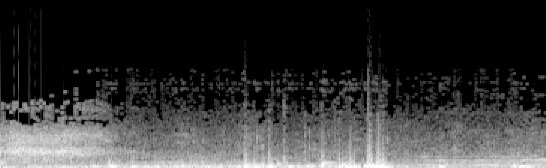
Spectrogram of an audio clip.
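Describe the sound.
A crowd at a religious rally shouts back in response to a takbir call: a loud, massed roar of voices, sustained across the whole stretch, with some swells and bursts along the way.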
